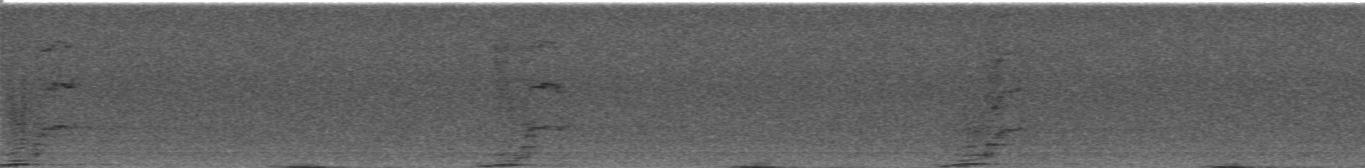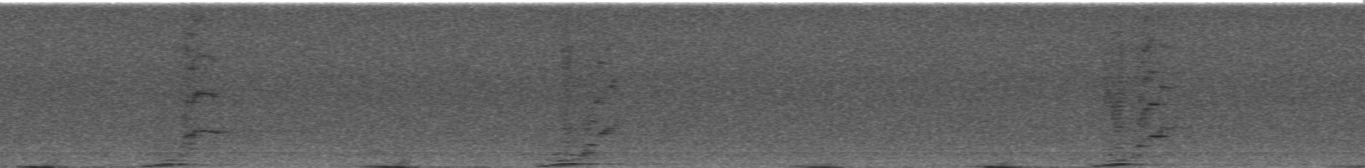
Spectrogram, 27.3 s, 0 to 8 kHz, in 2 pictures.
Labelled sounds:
0.4	0.8	humpback whale, 1.8 to 4.3 kHz
5.2	5.7	humpback whale, 1.8 to 4.1 kHz
9.9	10.2	humpback whale, 1.4 to 2.0 kHz
15.5	16.0	humpback whale, 1.4 to 5.4 kHz
25.1	25.4	humpback whale, 1.4 to 2.0 kHz

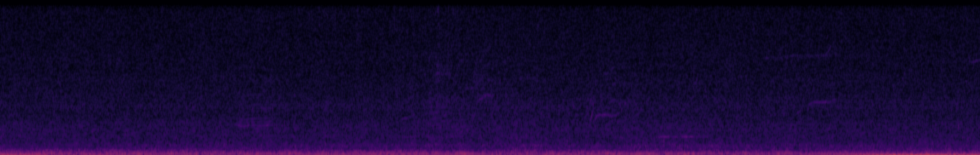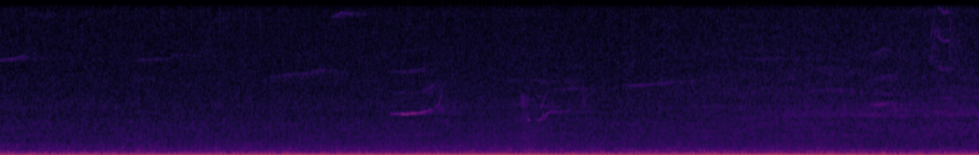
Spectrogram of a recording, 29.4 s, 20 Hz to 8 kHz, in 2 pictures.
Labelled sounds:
3.5	4.3	killer whale, 0.73 to 5.1 kHz
5.8	7.4	killer whale, 0.83 to 6.4 kHz
8.5	9.5	killer whale, 0.68 to 5.0 kHz
9.8	10.8	killer whale, 0.44 to 1.4 kHz
11.3	12.7	killer whale, 2.0 to 6.2 kHz
14.5	15.2	killer whale, 4.4 to 6.2 kHz
16.6	17.6	killer whale, 4.5 to 5.4 kHz
18.6	20.2	killer whale, 3.7 to 7.8 kHz
20.4	21.4	killer whale, southern resident, 0.72 to 7.3 kHz
22.4	23.8	killer whale, southern resident, 0.33 to 8.0 kHz
24.1	25.1	killer whale, 3.0 to 3.9 kHz
27.7	28.3	killer whale, 1.2 to 6.2 kHz
28.6	29.1	killer whale, 4.1 to 8.0 kHz

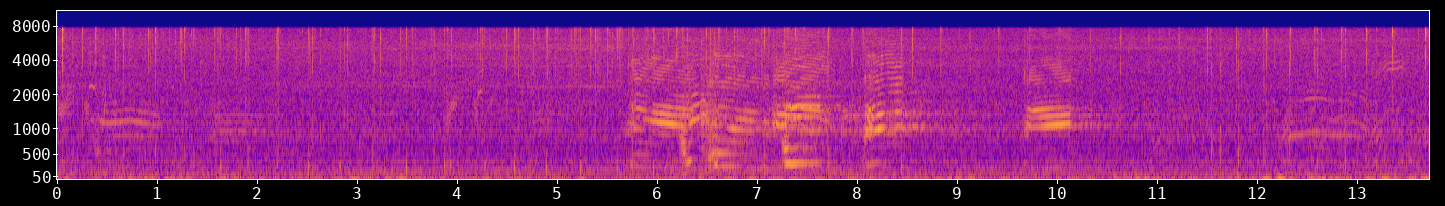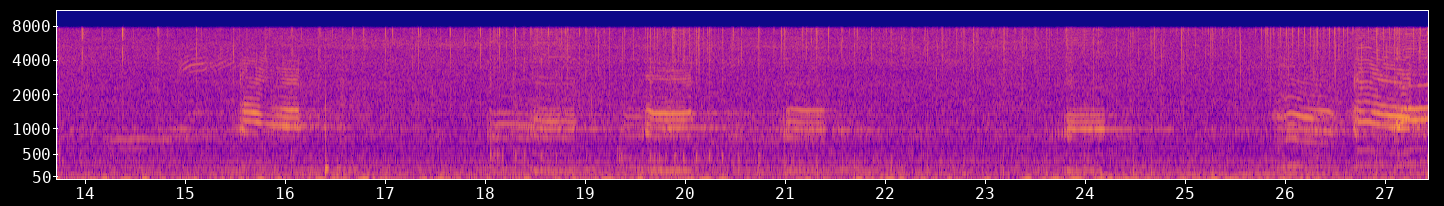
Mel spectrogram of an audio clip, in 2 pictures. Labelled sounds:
5.7	6.2	killer whale, southern resident, 1.3 to 1.6 kHz
6.6	7.6	killer whale, southern resident, 1.2 to 2.6 kHz
8.1	8.6	killer whale, southern resident, 1.2 to 1.4 kHz
9.6	10.2	killer whale, southern resident, 1.0 to 1.6 kHz
12.3	12.7	killer whale, southern resident, 0.80 to 1.0 kHz
14.2	14.7	killer whale, southern resident, 0.75 to 0.82 kHz
15.5	16.2	killer whale, southern resident, 1.2 to 1.5 kHz
18.1	18.5	killer whale, southern resident, 0.98 to 1.1 kHz
19.6	20.1	killer whale, southern resident, 1.2 to 3.3 kHz
21.0	21.4	killer whale, southern resident, 0.94 to 1.5 kHz
23.6	24.1	killer whale, southern resident, 0.87 to 1.0 kHz
25.8	27.4	killer whale, southern resident, 1.0 to 1.8 kHz

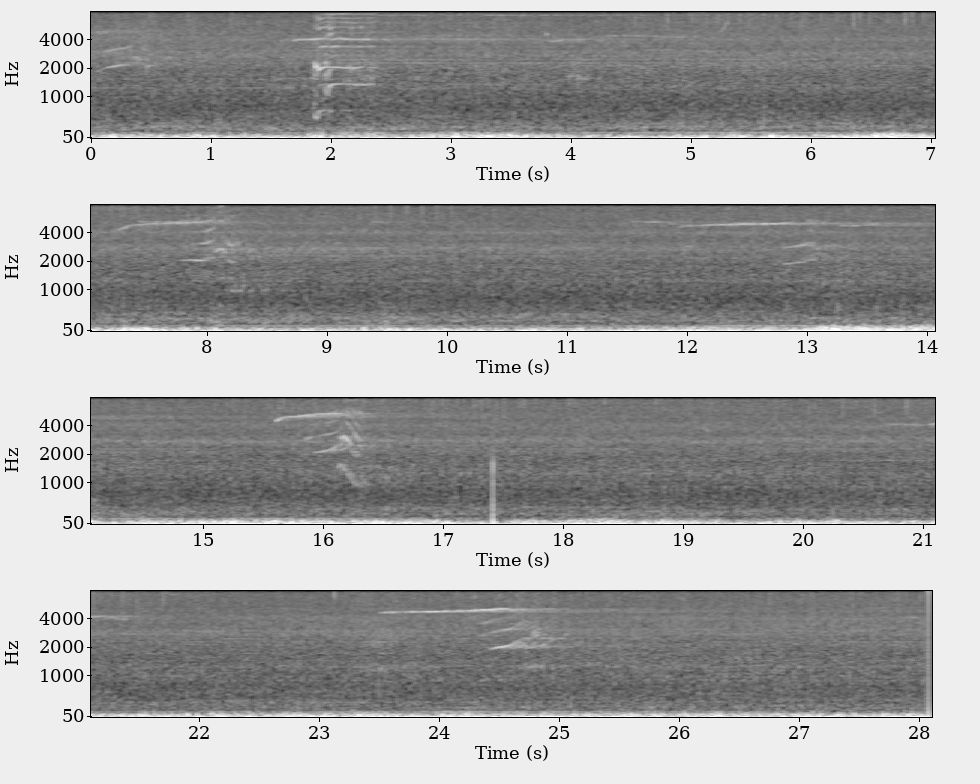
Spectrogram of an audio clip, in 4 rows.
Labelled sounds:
0.0	0.5	killer whale, 2.0 to 4.9 kHz
1.6	2.5	killer whale, 0.57 to 7.6 kHz
7.2	8.5	killer whale, 0.97 to 7.7 kHz
15.5	16.5	killer whale, 1.0 to 7.5 kHz

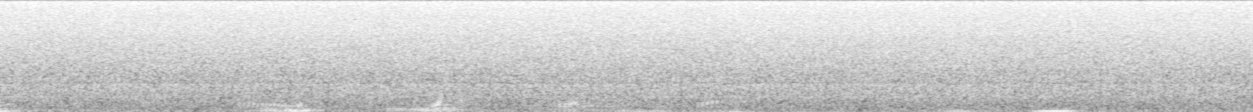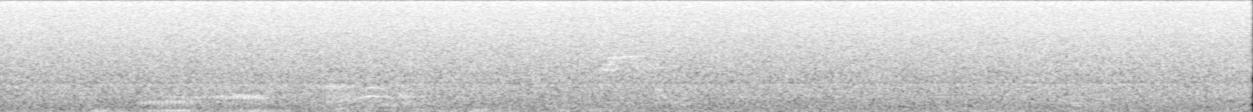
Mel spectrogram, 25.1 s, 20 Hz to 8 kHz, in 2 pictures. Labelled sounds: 18.6	19.0	killer whale, 1.5 to 1.7 kHz

